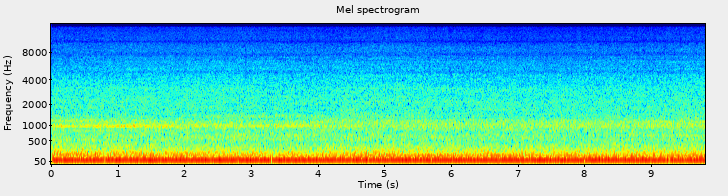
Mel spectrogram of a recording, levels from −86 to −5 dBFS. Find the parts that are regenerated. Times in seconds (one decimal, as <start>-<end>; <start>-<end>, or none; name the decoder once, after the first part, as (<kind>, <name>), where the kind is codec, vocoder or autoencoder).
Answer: 0.8-2.8 (autoencoder, DAC-VAE); 6.7-8.0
